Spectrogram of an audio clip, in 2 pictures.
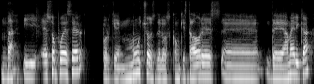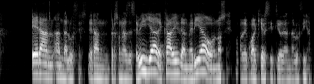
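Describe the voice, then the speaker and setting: A man's voice: mid-range voice, normal speed, darkish tone, lo-fi sound. A man teaching a Spanish lesson, explaining step by step and often checking in with his listeners. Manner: explanatory, frequent "¿vale?" checks. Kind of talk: language lesson.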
